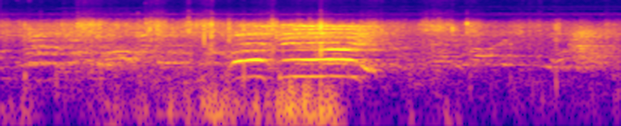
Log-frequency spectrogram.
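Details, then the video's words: Dogs on a wild boar pest hunt in Padang Pariaman, at Tarok Sicincin, give bursts of drawn-out, wavering barks. Several voices overlap in the middle, with low rumbling thuds and rustling beneath. "Badendang dendang salak anjiang di buruan tarok sicincin"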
